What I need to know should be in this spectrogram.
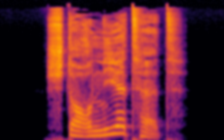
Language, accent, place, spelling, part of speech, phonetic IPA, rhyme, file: German, Germany, Berlin, storniertet, verb, [ʃtɔʁˈniːɐ̯tət], -iːɐ̯tət, De-storniertet.ogg
- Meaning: inflection of stornieren: 1. second-person plural preterite 2. second-person plural subjunctive II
